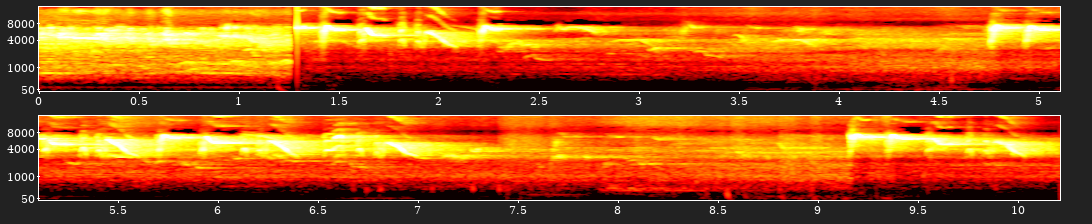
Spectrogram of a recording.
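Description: A sunbird gives bursts of thin, very high, quick chirps and twittering notes in rapid runs, with brief pauses between phrases and a short hissy opening.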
